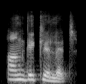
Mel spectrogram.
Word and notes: Unguiculate: Indian

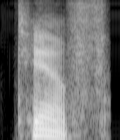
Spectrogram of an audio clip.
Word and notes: tiff: American English

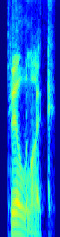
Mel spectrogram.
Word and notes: pillock: American English

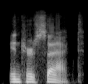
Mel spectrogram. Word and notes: intersect: American English

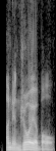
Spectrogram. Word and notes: Unenjoyable: American English

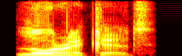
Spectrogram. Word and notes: loricate: British English

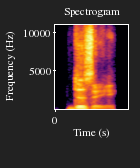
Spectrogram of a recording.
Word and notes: dizzy: British English

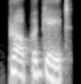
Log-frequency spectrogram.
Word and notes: propagate: Indian

